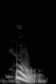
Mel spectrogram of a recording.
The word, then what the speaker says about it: 不: So there are 2 different ways to pronounce the word 不. Now in the dictionary, it's always going to be the pinyin 4th tone, 不. But then in the variation, it becomes 不, which is 2nd tone.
